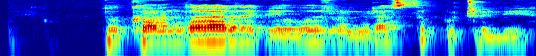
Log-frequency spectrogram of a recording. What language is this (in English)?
Pashto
